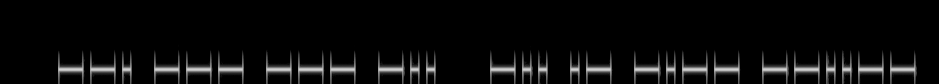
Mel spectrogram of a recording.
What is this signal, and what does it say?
Morse code, heard as a keyed tone, about 14 wpm, 700 Hz. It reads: GOOD DAY,
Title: Sentences from Top 1400 Words 15wpm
